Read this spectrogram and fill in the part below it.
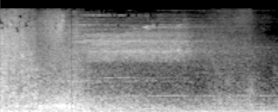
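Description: A triumphant game fanfare swells.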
